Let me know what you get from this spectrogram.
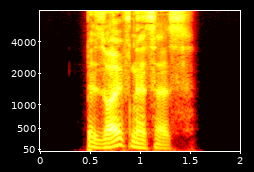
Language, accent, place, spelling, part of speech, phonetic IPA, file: German, Germany, Berlin, Besäufnisses, noun, [bəˈzɔɪ̯fnɪsəs], De-Besäufnisses.ogg
- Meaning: genitive singular of Besäufnis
